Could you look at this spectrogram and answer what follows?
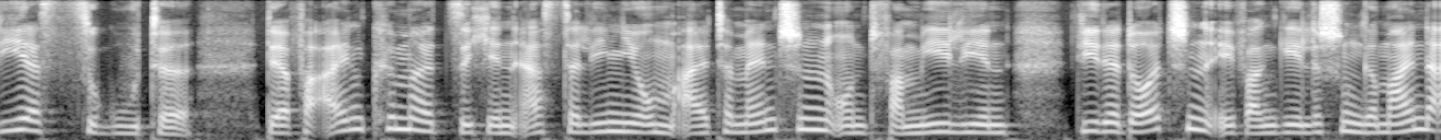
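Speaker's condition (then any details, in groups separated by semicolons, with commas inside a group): No condition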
